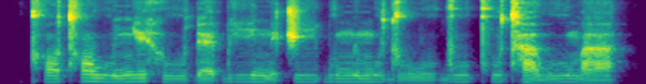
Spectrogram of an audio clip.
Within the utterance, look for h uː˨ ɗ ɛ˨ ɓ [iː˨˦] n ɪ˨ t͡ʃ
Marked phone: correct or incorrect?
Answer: incorrect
